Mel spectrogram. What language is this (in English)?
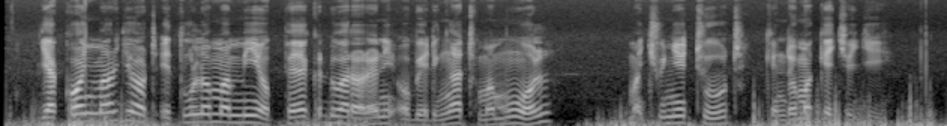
Luo (Kenya and Tanzania)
